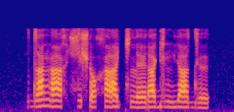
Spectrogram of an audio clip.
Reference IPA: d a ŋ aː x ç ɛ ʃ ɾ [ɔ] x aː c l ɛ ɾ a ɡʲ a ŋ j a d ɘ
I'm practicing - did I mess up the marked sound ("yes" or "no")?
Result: no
